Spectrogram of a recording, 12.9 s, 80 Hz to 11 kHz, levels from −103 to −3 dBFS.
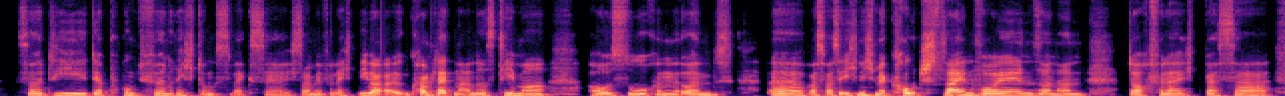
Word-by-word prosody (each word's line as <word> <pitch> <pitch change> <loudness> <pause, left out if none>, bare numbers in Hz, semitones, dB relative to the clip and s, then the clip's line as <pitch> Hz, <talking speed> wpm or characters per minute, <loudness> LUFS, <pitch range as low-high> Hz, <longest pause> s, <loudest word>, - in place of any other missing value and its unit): so 205 -2 -1
die 205 -1 +1
der 200 -1 0
Punkt 210 +3 -5
für 210 - -4
'n 200 -1 0
Richtungswechsel. 170 - -8
Ich - - -13
soll - - -4
mir 100 +1 -2
vielleicht 170 -1 -8
lieber 225 -1 +3
komplett - - +3
'n - - -2
anderes 200 -2 -2
Thema 195 -4 +1 0.4
aussuchen 185 -3 0
und, 480 -2 -2 0.3
äh, 215 - -2 0.3
was 180 +1 -2
weiß - - -1
ich, - - +1
nicht 220 0 +1
mehr 180 -3 +1
Coach 230 +3 +5
sein 215 -2 +5
wollen, 210 0 +3
sondern 95 - -2 0.4
doch - - +1
vielleicht 190 -1 -2
besser 180 -1 -2
200 Hz, 145 wpm, -23 LUFS, 180-210 Hz, 0.4 s, Coach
